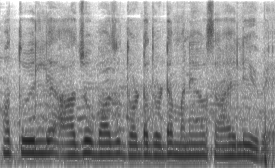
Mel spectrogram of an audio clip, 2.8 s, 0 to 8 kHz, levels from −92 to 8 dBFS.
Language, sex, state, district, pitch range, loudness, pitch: Kannada, male, Karnataka, Koppal, 150-175 Hz, -14 LUFS, 155 Hz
